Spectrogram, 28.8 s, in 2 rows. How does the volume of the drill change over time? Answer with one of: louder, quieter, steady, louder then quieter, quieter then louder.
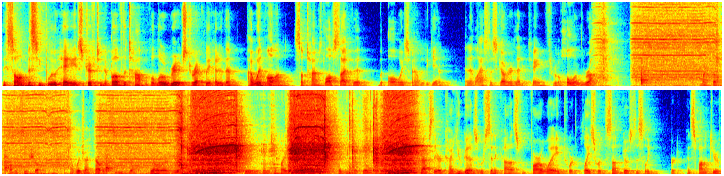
louder.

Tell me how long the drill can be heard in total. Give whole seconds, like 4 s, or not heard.
11 s.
